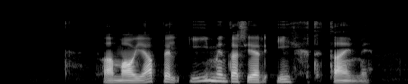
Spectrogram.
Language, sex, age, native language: Icelandic, male, 40-49, Icelandic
